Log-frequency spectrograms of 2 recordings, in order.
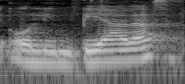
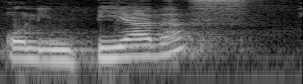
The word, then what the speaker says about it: olimpiadas: Pero sí, hay dos pronunciaciones distintas. Suele pasar con las palabras que proceden del griego, por ejemplo, ícono e icono, ¿verdad? Okay. Van con dos pronunciaciones distintas y las dos son válidas. Por lo tanto, podemos decir olimpiadas y olimpiadas, okay. con esa fuerza en la sílaba i, en la sílaba pi.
